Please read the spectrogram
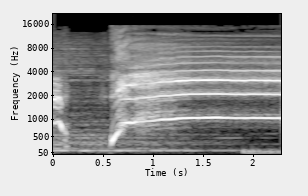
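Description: An anime character's high-pitched scream of terror: it starts about half a second in with a quick upward swoop, then holds one steady pitch.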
